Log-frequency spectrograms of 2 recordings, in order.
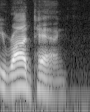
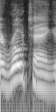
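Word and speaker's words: Rodtang: because when I see it, I see Rod Tang. But this guy, Rotang, is an absolute beast of a brawler, fighter, warrior, Muay Thai machine.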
